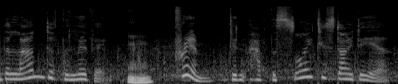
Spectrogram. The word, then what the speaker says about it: Prim: Prim rhymes with grim.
